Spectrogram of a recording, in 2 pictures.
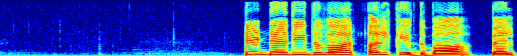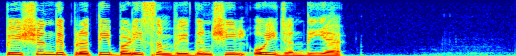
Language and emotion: Dogri, neutral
